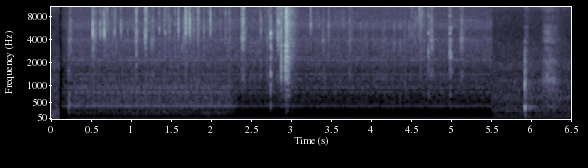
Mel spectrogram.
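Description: Small clicks and ticks of plastic plug parts and wire being handled, with one sharper click about three seconds in, over a faint steady hum that stops shortly before the end.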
